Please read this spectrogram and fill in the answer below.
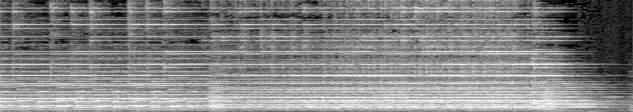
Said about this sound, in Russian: Вдруг раздался звон серебряный.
